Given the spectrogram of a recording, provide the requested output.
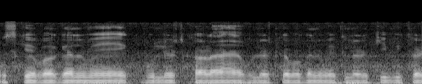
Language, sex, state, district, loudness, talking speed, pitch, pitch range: Hindi, male, Punjab, Kapurthala, -17 LUFS, 210 wpm, 80 Hz, 80-85 Hz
